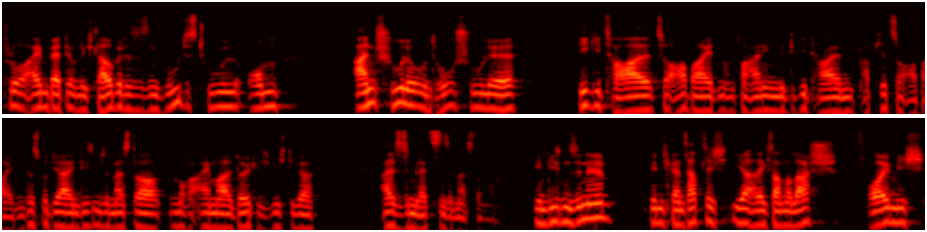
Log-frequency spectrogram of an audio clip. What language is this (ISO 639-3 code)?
deu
